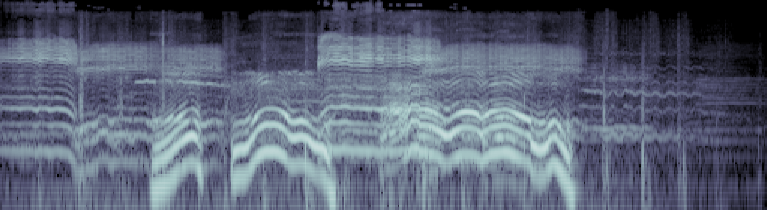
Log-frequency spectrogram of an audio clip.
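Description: A small lamb on a farm, being given lettuce, bleats three or four loud, quavering cries in quick succession, then fades into faint background noise.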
